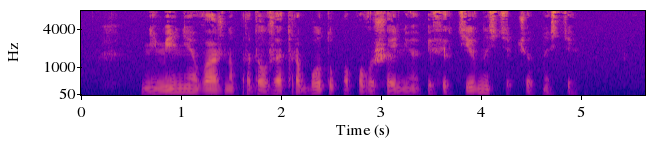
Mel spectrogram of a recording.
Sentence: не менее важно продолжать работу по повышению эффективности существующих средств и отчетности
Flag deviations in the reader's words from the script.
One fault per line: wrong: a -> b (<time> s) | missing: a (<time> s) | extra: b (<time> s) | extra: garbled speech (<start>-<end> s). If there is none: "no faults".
missing: существующих средств и (4.3 s)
